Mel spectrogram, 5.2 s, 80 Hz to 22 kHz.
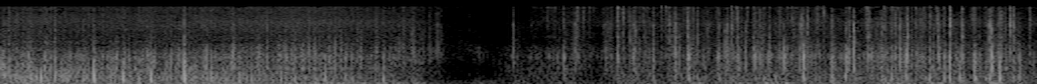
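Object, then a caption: Semi-rigid headphone case with woven nylon cover. Long painted nails scratch and tap the woven nylon fabric top of an oval, hollow, semi-rigid carry case for Sony WH-1000XM4 headphones. Soft crinkly scraping runs under crisp, bright little taps, with a brief quiet pause near the middle before the scratching and tapping resume.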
